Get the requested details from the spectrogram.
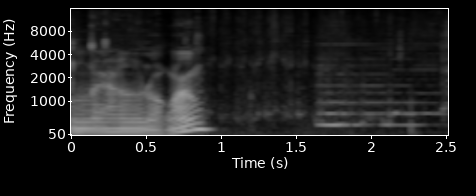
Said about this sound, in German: Mmh, das ist ja eine tolle hm, Zahnbürste, die hm, summt gleich so. eine elektrische. So eine elektrische.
